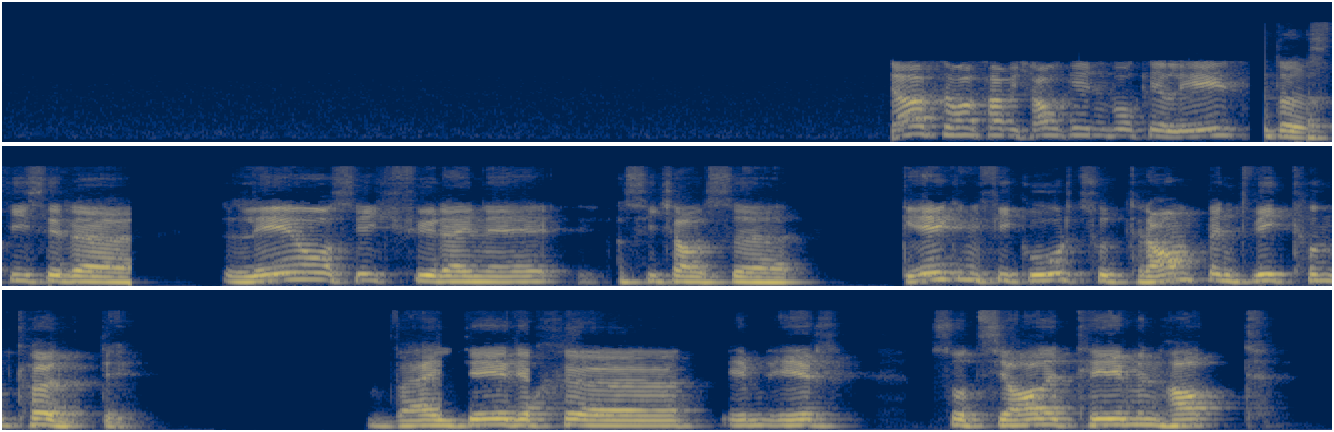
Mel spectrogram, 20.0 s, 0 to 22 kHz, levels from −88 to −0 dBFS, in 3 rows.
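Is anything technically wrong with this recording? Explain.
Yes. An input switched to a poorer device from the start until 6.31 s: the sound is boxy and dull, with nothing above 3.8 kHz, around 10 dB quieter, and carrying its own faint noise floor. An 80 ms silence at 6.31 s marks the likely change to a fuller input.

Damaged data in a compressed stream occurs at 4.44 s, from 7.27 to 7.30 s, and from 15.91 to 15.93 s. The decoder misreads corrupted frames and loses sync, so each spot is heard as a short chirp or blip.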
